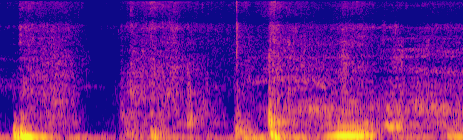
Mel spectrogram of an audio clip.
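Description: A gloved hand stirring and scraping damp worm bedding around a plastic storage tote: a few soft rustles and scrapes, with sharper knocks just after the start and about a second and a half in.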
